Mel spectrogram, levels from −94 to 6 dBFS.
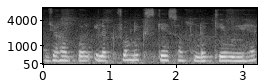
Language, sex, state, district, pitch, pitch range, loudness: Hindi, female, Uttar Pradesh, Shamli, 225 Hz, 215-235 Hz, -15 LUFS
